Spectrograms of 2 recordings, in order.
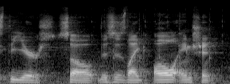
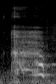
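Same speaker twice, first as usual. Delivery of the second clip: much higher, softer mock shriek of the neighbor; imitated high scream; 8 dB quieter than usual. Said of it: "His voice is too high pitched".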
